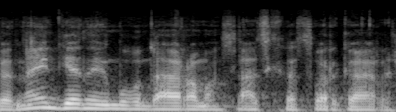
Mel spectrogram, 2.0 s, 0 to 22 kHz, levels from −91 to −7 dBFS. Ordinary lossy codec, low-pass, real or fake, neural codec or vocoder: Opus, 24 kbps; 14.4 kHz; fake; vocoder, 48 kHz, 128 mel bands, Vocos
